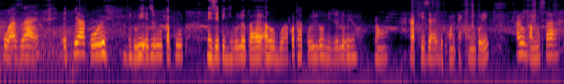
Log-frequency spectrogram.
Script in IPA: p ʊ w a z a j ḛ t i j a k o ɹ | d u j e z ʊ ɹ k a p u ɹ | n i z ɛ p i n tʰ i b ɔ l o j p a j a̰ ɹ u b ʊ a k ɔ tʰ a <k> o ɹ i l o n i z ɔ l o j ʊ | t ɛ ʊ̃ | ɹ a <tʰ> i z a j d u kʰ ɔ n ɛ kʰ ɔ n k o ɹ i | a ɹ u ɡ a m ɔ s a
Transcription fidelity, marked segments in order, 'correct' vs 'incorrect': correct, incorrect

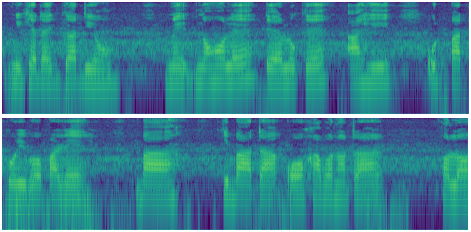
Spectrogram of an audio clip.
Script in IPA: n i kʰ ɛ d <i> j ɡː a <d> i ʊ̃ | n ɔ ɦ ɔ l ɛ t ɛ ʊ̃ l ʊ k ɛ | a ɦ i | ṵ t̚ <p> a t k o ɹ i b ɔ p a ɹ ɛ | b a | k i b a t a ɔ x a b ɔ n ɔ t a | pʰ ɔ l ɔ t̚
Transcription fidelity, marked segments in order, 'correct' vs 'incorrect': incorrect, correct, correct

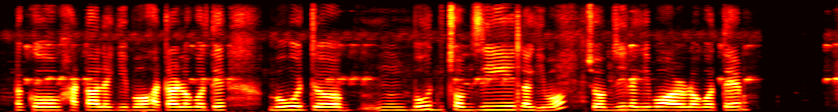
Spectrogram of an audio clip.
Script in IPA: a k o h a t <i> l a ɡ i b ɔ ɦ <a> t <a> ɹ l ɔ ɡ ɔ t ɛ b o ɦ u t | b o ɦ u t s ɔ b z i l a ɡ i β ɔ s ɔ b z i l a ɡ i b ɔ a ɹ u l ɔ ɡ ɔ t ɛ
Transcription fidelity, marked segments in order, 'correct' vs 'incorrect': incorrect, correct, correct

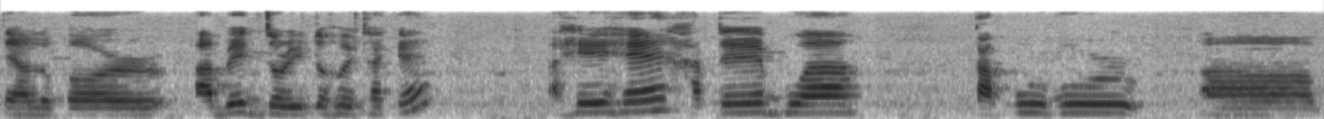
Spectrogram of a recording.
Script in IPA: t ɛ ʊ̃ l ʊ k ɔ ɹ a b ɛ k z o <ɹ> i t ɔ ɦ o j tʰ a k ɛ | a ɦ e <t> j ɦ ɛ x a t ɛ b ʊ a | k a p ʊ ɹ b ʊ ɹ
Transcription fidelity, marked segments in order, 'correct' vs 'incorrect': correct, incorrect

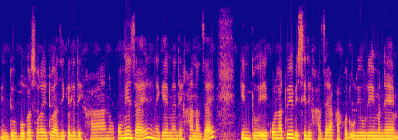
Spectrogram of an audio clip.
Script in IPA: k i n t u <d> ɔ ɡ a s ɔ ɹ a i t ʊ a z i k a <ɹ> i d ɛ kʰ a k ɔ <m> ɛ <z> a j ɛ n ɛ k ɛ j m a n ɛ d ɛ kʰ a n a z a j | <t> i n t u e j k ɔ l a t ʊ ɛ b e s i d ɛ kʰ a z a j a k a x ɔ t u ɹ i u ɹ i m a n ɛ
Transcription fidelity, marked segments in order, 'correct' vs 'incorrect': incorrect, incorrect, correct, correct, incorrect

